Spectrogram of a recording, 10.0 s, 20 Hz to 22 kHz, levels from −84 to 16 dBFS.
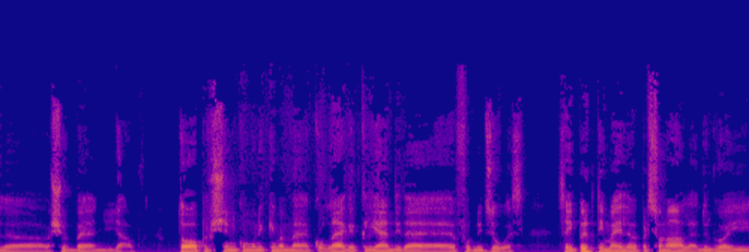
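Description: Repeated lossy re-encoding, likely around seven passes through an MP3 chain consistent with 64 kbit/s, gives generation loss across the whole speech clip: the sound is swirly, smeared and hollow, with blurred attacks.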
